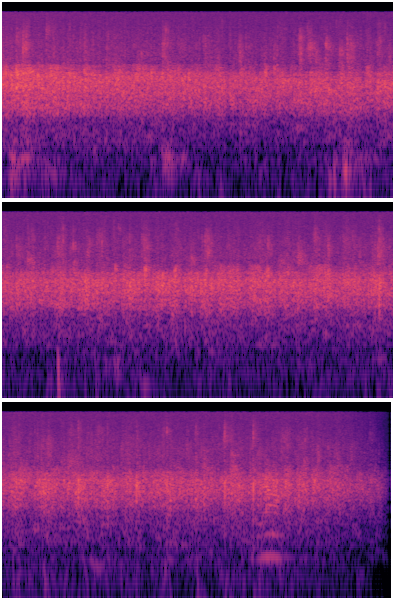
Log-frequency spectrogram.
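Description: A crowd applauds loudly in a large room.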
